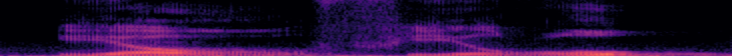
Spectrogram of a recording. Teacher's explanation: یہاں غین اور را کو موٹا ادا کریں گے لیکن ہلانا نہیں ہے غین کو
